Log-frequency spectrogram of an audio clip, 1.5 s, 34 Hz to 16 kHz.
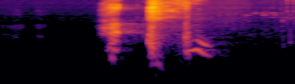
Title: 2 month old sneezing :) 10.11.15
